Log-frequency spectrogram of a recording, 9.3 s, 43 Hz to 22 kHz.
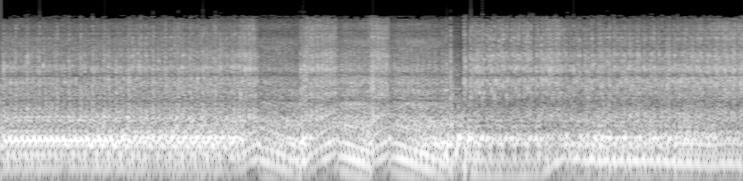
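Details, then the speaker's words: Hydrolocked Chevrolet, engine almost seized after 7 months with water in it, cold and given more choke: it keeps running with an uneven, hunting idle and a few revving blips. Cold running on choke. "little more choke when it's cold"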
